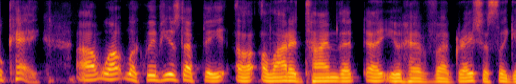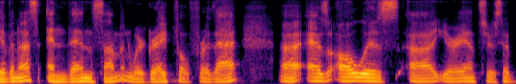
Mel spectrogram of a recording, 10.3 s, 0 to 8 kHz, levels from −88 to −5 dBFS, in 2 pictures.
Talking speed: 200 wpm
